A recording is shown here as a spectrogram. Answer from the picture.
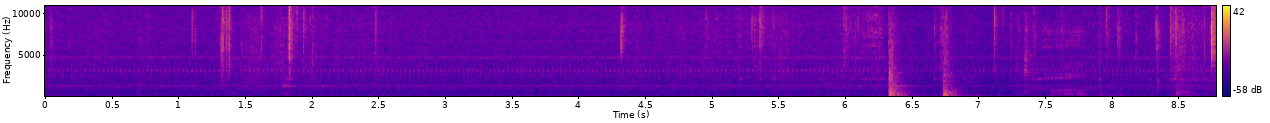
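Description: A tumbler being handled on a paper-covered table: a few light clicks, then two sharp knocks about half a second apart near the end as the cup is set down, followed by soft handling noise.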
